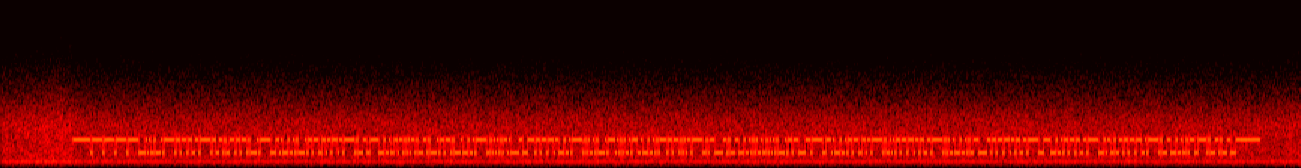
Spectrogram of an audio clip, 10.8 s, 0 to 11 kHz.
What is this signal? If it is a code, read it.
RTTY (75 baud, 850 Hz shift), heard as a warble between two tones, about 1460 Hz centre, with radio static and a steady whistle near 470 Hz. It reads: 2WB3N E01ZV PYZE3 RFTM1 SEKSU X6GTZ SRE9C 0D12S BT12M 2HL7Z GVZZM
